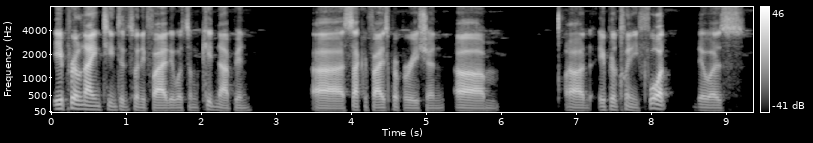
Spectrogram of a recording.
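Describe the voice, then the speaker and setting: A man hosting a live call-in show, brisk with callers and often pausing on fillers. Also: sits low, dry recording. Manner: brisk, talks over guests, hesitant fillers. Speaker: talk show host.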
